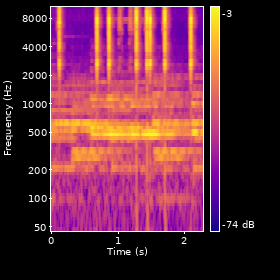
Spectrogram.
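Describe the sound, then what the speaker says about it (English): Scissors snip in a video game, a handful of crisp metallic clicks set over a soft, steady musical background. "Oh, what a pretty pair of scissors."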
